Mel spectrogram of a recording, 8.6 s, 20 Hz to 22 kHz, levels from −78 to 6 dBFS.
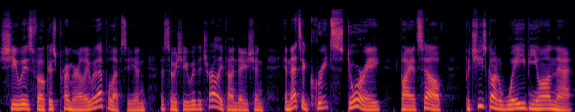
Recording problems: none

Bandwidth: 15 kHz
